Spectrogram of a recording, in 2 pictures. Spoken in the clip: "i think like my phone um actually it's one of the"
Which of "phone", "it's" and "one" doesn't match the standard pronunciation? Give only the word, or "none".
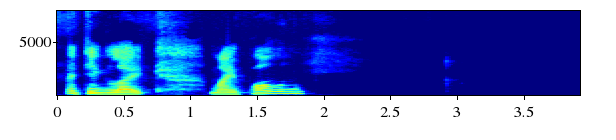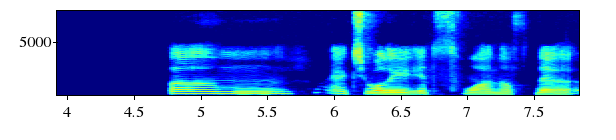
phone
